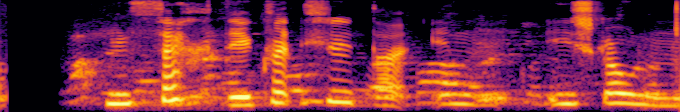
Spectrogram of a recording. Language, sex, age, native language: Icelandic, male, 13, Icelandic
